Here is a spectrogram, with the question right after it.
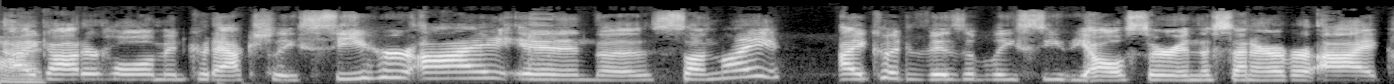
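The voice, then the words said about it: Mild Wisconsin accent. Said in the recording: “People in Wisconsin are so nice ... my little bit of my accent is coming out”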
